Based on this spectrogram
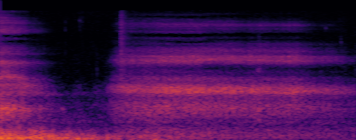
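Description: A deep breath is drawn in during a guided breathing exercise. It is a soft, airy hiss lasting a few seconds that tapers off toward the end.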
